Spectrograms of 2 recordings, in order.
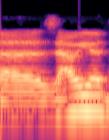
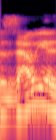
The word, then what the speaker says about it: Zawiya: Is a place called Zawiya de Fran. That's going to be a weird, so I'll spell that out for people. So Zawiya is usually spelled like Z-A-W-I-Y-A is one way to spell it in English, sorry.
